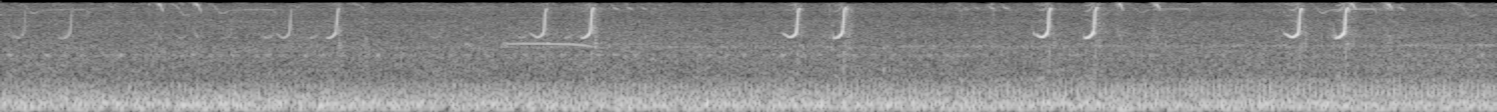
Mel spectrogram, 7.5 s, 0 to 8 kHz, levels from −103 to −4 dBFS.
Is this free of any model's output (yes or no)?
yes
